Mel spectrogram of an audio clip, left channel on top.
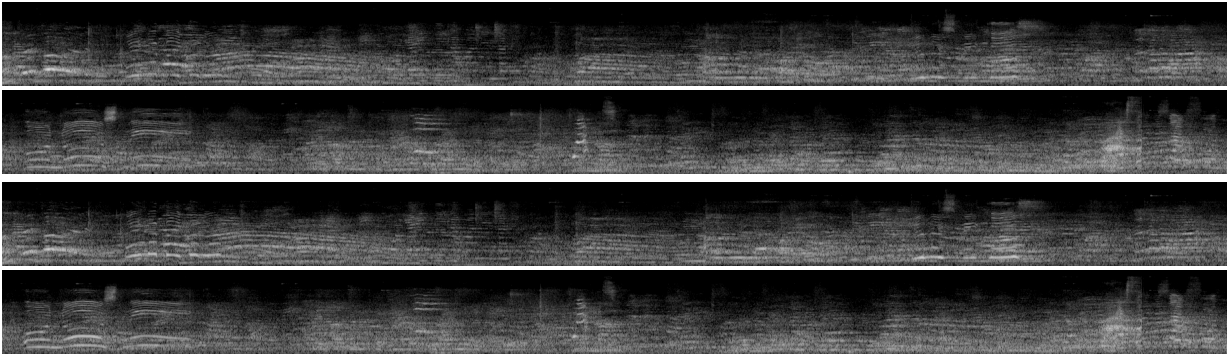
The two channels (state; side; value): normal; both; correlation 0.48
